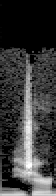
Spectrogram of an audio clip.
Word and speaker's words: Niger: I was teaching in Niger, Niger's the English pronunciation, just north of Nigeria.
